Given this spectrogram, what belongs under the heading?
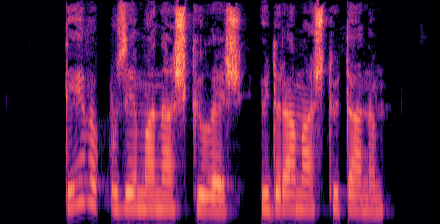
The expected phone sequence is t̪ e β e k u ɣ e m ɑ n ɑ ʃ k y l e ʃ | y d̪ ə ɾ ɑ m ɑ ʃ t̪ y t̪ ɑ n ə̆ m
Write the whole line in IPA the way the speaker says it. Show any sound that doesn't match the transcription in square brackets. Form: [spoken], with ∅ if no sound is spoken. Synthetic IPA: t̪ e β e k u [z] e m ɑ n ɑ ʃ k y l e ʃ | y d̪ ə ɾ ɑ m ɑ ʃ t̪ y t̪ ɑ n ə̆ m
